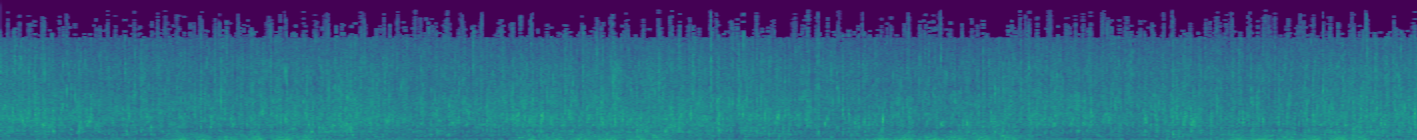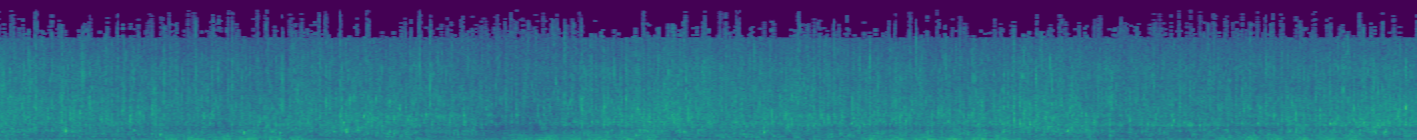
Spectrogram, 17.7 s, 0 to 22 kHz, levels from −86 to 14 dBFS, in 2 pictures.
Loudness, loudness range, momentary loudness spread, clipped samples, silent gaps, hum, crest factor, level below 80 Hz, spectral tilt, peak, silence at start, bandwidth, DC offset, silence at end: -22 LUFS; 1 LU; 3 LU; under 0.1%; none; none; 24 dB; -56 dBFS; -1 dB/octave; -2 dBFS; 0 s; over 20 kHz; under 0.1%; 0 s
